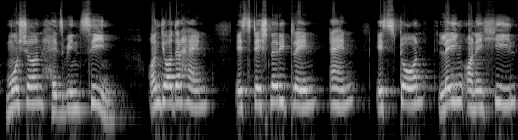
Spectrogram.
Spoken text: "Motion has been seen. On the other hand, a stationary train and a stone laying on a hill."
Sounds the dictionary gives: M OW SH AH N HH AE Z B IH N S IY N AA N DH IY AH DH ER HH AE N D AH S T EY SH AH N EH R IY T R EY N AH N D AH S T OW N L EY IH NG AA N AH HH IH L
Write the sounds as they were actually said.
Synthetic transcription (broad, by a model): M OW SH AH N HH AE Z B IH N S IY N AA N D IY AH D ER HH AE N D AH S T EY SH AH N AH R IY T R EY N AH N D AH S T OW N L EY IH NG AA N AH HH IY L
